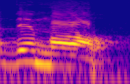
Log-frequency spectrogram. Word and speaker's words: bemol: Qual é a sílaba mais forte? É o B ou o mol, né? O. Então, é uma oxítona.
